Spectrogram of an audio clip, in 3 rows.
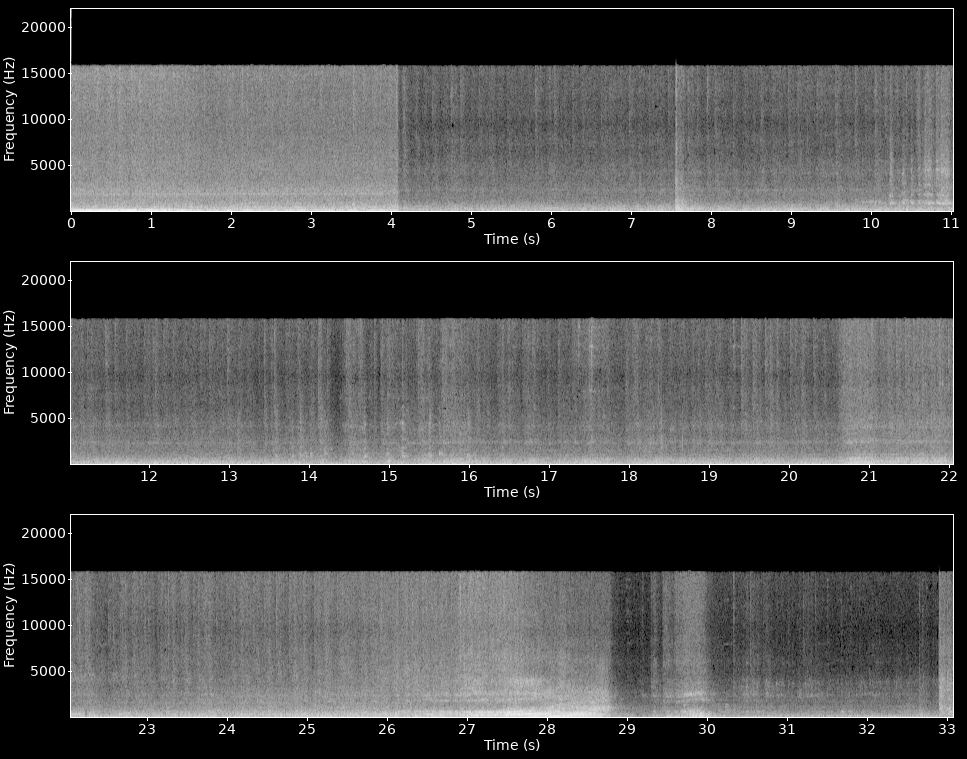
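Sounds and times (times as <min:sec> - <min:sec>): car engine revving: 0:00.0 - 0:04.1, 0:20.5 - 0:23.0, 0:23.6 - 0:30.7.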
